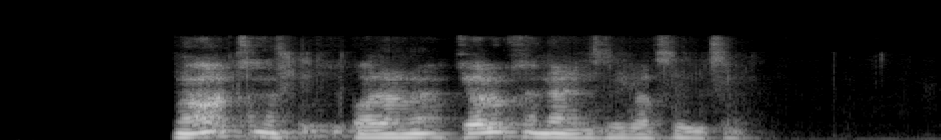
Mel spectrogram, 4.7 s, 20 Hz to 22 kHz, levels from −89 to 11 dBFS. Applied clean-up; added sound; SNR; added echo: neural mask model DeepFilterNet 3.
